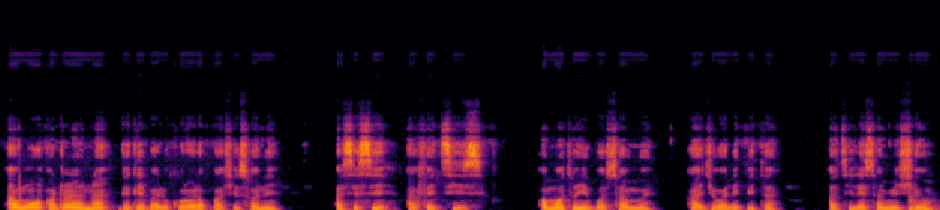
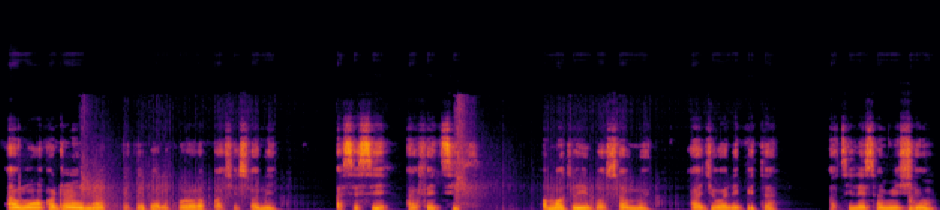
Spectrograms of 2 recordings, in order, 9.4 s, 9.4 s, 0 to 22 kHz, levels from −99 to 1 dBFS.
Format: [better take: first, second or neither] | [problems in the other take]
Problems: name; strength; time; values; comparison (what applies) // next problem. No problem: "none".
first | noise reduction (neural mask model RNNoise)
